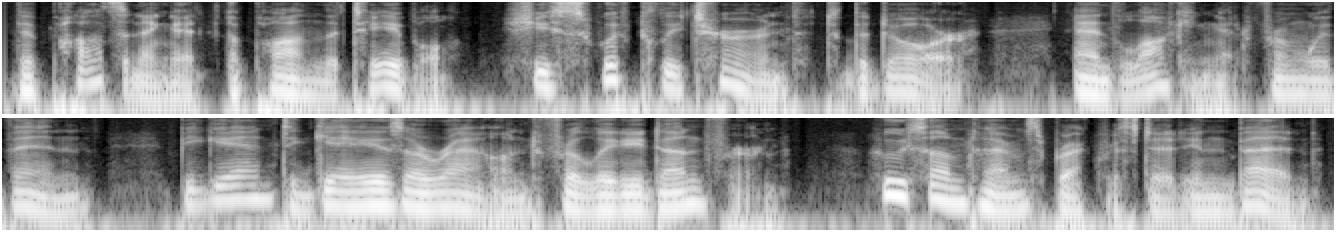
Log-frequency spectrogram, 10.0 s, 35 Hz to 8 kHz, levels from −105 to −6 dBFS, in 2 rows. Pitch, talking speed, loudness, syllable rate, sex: 105 Hz, 170 wpm, -18 LUFS, 5.3 syllables/s, male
